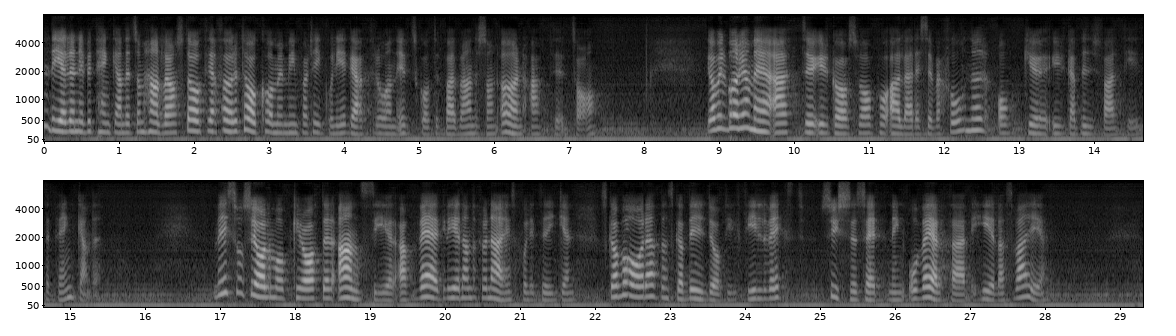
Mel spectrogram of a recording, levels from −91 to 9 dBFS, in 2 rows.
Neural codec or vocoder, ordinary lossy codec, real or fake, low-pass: codec, 16 kHz, 0.3 kbps, FocalCodec; none; fake; none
